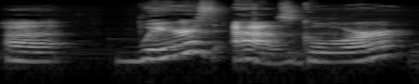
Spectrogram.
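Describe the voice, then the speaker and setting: A woman's voice: mid-range voice, expressive, very slow, sharp tone, soft background music. A woman reading out questions as a co-host, with a casual, teasing and informal way of talking. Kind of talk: casual playful banter.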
